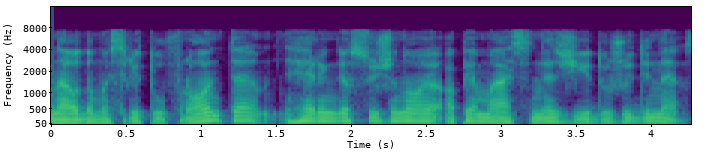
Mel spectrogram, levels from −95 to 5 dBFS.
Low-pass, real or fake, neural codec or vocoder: 7.2 kHz; real; none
